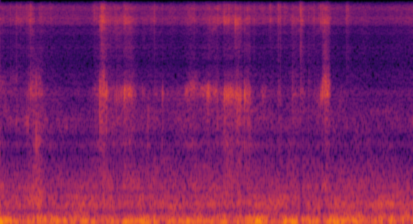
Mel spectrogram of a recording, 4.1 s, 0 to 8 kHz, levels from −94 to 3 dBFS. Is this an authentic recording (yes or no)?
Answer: no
